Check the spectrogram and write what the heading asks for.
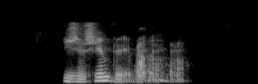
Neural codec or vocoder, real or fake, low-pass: autoencoder, 22.05 kHz, a latent of 192 numbers a frame, VITS, trained on one speaker; fake; 7.2 kHz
